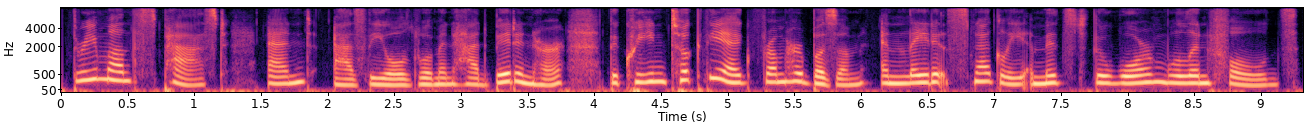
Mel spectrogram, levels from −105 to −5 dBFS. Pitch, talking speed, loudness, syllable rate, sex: 220 Hz, 180 wpm, -17 LUFS, 4.2 syllables/s, female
